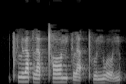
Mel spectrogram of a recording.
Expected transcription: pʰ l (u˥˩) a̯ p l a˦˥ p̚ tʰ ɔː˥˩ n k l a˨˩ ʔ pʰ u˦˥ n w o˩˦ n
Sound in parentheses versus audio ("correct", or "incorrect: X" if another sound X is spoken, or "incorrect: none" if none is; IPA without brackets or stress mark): incorrect: ɯ˥˩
